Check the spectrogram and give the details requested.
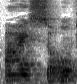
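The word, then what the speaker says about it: Iseult: of all the oh it's pronounced i salt i think i mispronounced it but eye salt is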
